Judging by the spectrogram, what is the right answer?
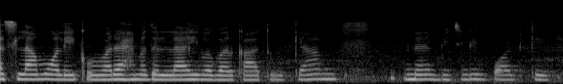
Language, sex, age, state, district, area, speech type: Urdu, female, 18-30, Bihar, Gaya, urban, spontaneous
